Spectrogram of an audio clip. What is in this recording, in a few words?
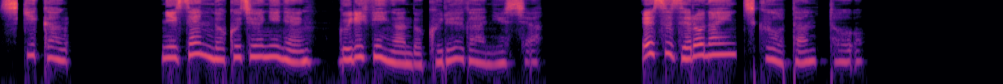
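GAIN Japanese; P10C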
